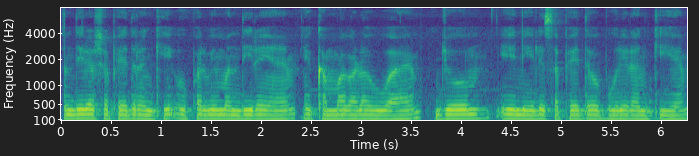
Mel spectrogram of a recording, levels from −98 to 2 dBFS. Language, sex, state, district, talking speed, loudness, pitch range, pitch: Hindi, male, Bihar, Jamui, 220 wpm, -18 LUFS, 115-120 Hz, 115 Hz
